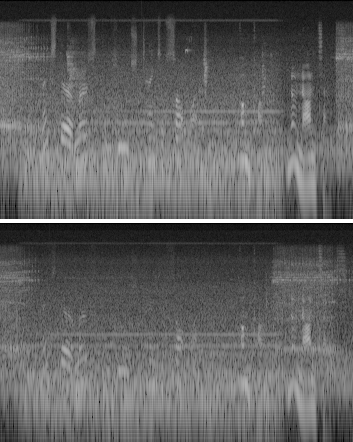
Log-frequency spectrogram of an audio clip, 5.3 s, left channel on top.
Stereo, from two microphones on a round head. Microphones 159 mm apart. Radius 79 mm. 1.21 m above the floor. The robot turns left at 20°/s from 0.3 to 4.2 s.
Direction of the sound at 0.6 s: 95° left.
